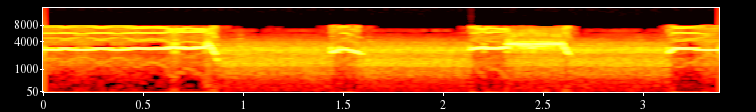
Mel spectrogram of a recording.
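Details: An eaglet in southwest Florida begs its mother for fish. High, level, piercing whistled notes with short upward flicks alternate with quiet gaps, about three bursts in a few seconds.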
